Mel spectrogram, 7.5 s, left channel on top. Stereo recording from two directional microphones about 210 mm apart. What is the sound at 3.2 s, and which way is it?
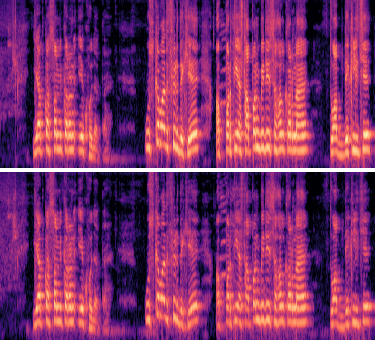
Speech, 35° left (ahead or behind).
